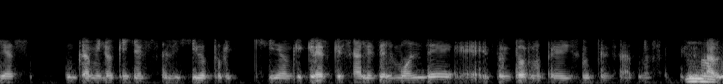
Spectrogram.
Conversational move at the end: taking over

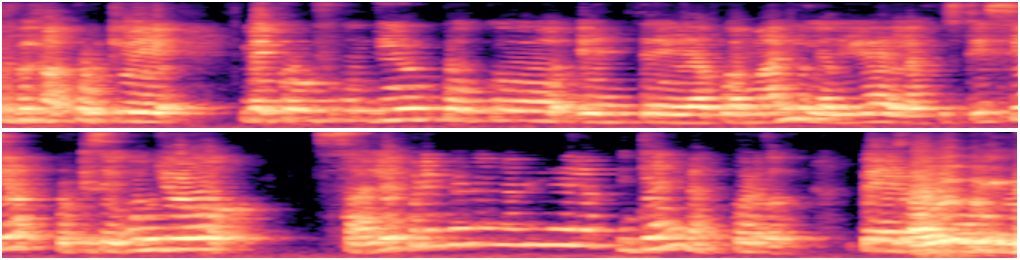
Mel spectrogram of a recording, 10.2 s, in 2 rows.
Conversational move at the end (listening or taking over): taking over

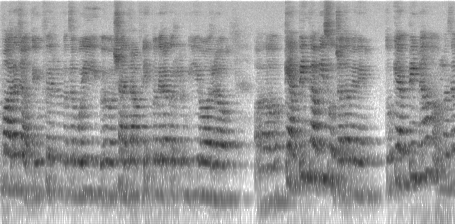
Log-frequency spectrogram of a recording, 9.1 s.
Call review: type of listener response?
listening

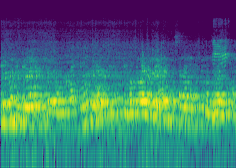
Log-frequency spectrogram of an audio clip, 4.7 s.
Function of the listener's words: taking over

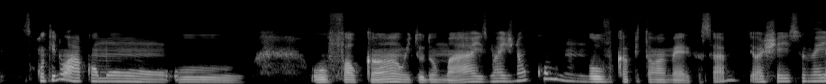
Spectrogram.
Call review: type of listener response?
taking over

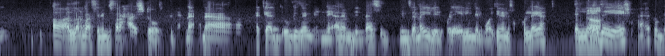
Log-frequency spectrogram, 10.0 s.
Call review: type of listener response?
listening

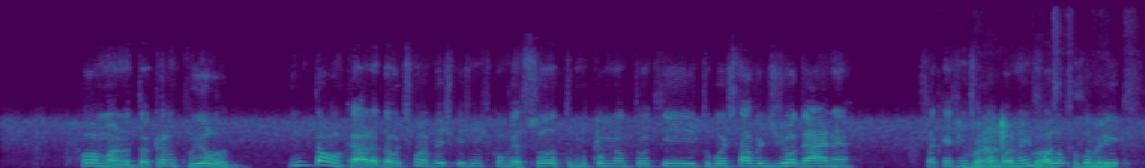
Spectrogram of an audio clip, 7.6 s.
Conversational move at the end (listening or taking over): taking over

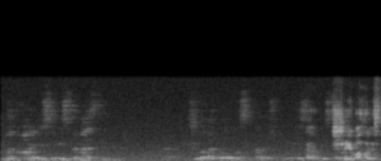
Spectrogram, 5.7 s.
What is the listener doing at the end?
taking over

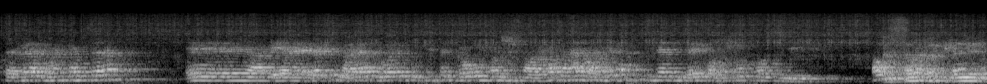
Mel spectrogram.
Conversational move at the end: taking over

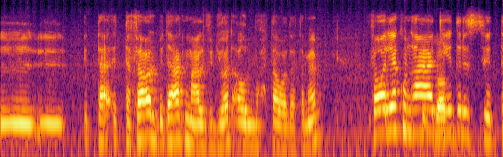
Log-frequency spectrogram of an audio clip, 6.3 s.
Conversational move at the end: listening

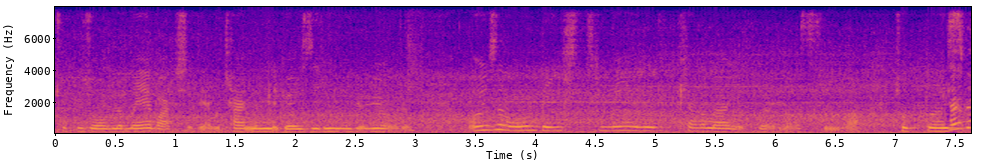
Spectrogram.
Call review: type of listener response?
taking over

